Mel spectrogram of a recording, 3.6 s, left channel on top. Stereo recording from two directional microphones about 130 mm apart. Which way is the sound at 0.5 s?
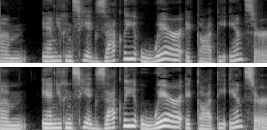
45° right (ahead or behind).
